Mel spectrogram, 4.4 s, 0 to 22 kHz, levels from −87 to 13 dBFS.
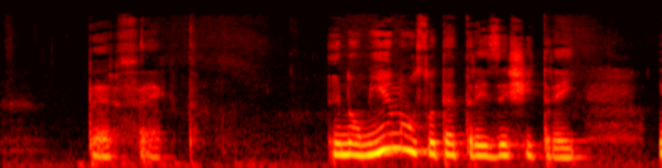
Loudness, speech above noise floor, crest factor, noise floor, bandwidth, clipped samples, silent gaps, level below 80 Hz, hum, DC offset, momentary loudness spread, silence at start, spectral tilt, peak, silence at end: -26 LUFS; 36 dB; 18 dB; -61 dBFS; 16 kHz; under 0.1%; none; -60 dBFS; none; under 0.1%; 19 LU; 0.6 s; -5.5 dB/octave; -10 dBFS; 0.5 s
